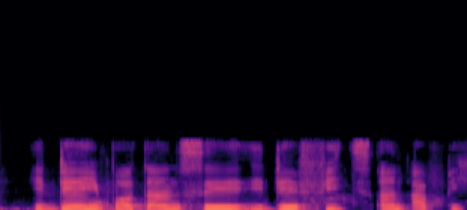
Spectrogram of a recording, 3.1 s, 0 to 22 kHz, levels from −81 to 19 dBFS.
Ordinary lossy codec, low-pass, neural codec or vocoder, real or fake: none; 7.2 kHz; none; real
